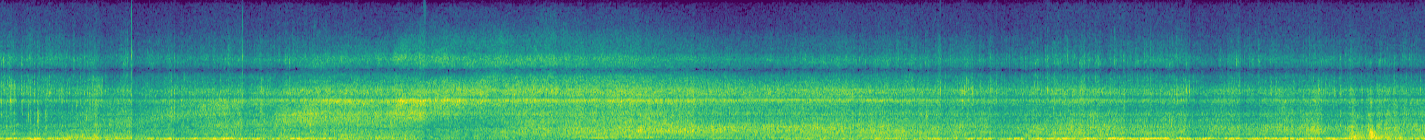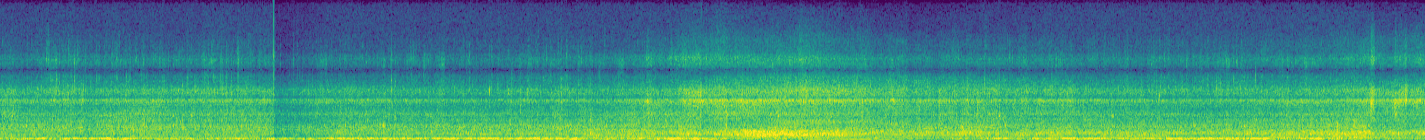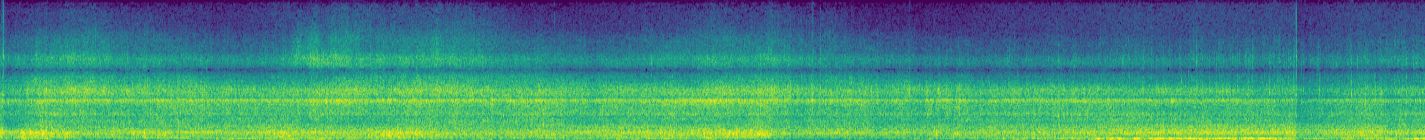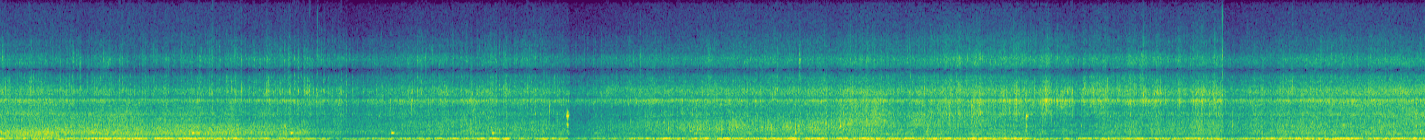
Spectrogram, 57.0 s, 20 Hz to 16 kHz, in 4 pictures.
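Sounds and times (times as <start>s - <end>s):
bicycle tyres on slushy road: 0.0s - 17.0s, 17.6s - 57.0s.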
